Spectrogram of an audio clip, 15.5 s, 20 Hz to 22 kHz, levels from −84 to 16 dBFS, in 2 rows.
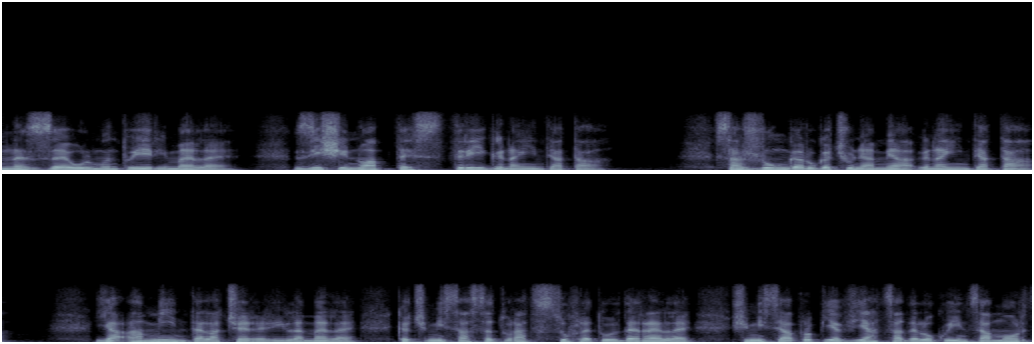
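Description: No technical faults are audible.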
